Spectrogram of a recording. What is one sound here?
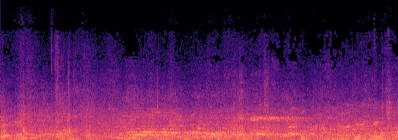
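Skates scrape across ice in a large echoing arena.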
